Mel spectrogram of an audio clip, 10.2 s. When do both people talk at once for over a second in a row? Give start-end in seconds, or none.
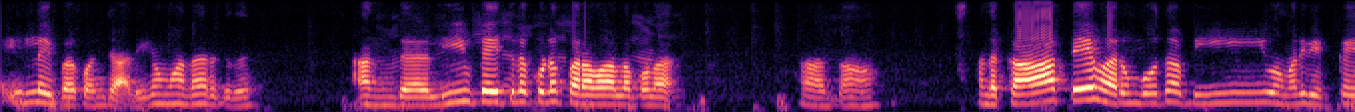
2.8-4.9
